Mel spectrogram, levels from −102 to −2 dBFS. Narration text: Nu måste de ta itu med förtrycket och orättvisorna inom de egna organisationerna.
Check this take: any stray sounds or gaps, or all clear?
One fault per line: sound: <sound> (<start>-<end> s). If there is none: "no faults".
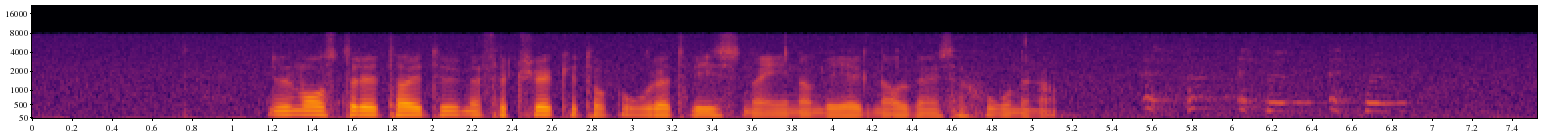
sound: cough (5.5-7.1 s)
